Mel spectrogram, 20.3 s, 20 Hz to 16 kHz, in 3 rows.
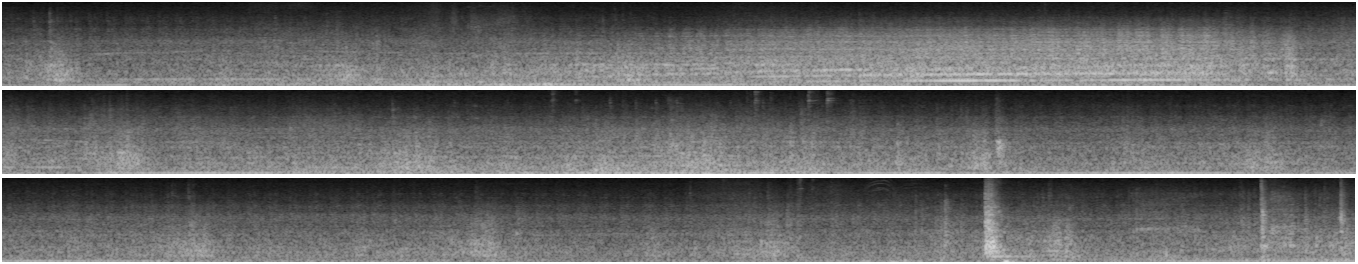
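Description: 1966 Morris Minor's four-cylinder engine running as the car is driven, revving up with a rising pitch about three to six seconds in, then settling back to a steady hum. A sharp click comes near the end.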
